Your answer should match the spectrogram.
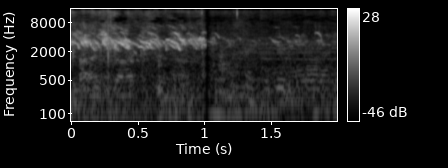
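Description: A tub of baby chicks peeping: many short, high, overlapping chirps, dense at first and thinning out about halfway through.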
